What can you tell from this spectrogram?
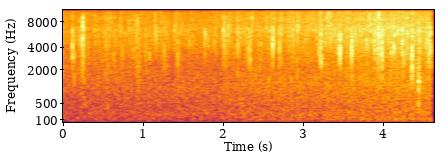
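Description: Steady rain falling, with scattered drips ticking on hard surfaces; it grows a little louder toward the end.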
